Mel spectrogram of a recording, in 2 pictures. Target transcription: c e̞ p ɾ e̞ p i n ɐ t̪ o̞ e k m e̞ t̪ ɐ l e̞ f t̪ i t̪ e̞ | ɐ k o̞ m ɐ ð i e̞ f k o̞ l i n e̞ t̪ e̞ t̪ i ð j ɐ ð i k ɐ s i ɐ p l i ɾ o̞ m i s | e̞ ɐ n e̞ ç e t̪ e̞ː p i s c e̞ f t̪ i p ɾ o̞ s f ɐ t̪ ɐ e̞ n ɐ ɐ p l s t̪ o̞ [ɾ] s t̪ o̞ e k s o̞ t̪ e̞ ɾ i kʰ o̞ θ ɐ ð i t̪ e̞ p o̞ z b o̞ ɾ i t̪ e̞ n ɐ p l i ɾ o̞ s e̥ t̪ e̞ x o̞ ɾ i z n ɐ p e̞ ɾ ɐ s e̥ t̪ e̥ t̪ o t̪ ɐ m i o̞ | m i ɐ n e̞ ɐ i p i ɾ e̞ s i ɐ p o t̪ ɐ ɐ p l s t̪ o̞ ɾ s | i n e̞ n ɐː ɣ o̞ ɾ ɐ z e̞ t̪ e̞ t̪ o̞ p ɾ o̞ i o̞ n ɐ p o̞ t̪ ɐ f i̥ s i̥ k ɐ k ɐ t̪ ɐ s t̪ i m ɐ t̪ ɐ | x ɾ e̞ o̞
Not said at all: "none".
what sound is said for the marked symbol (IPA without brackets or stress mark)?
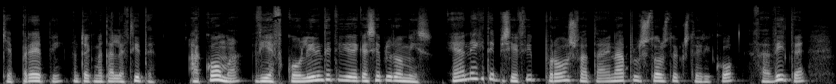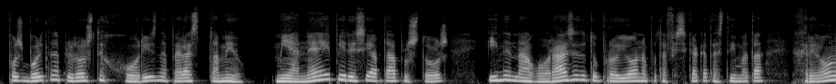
ɾ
